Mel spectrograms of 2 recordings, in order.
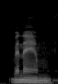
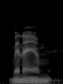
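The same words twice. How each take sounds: The two takes are said the same way.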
